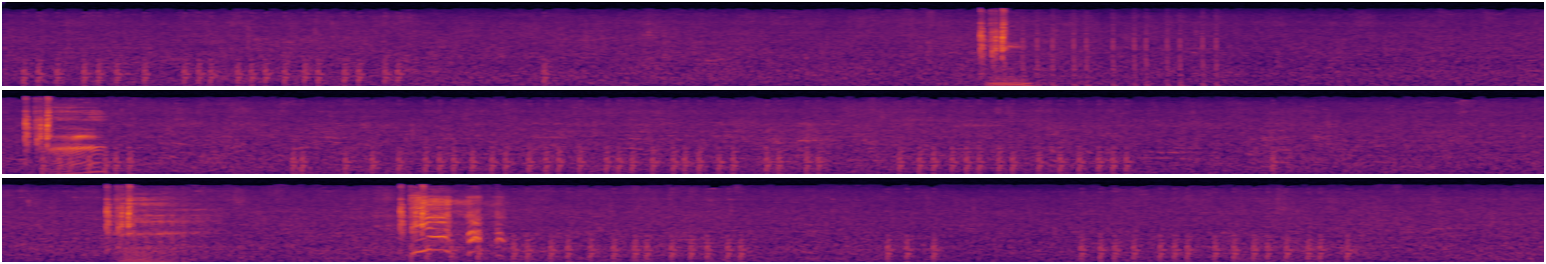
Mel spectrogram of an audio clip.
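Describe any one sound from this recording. Rapid soft beeps tick along as lines of dialogue text print out.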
